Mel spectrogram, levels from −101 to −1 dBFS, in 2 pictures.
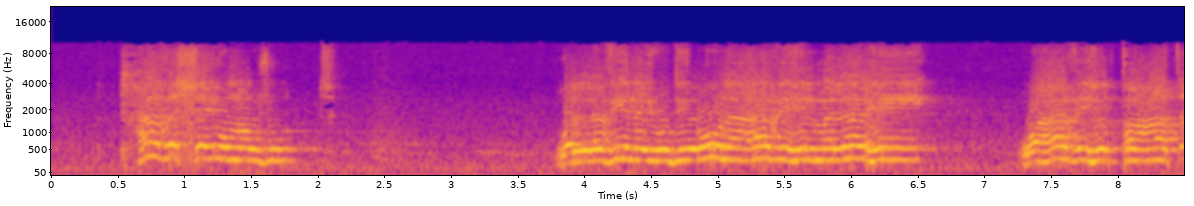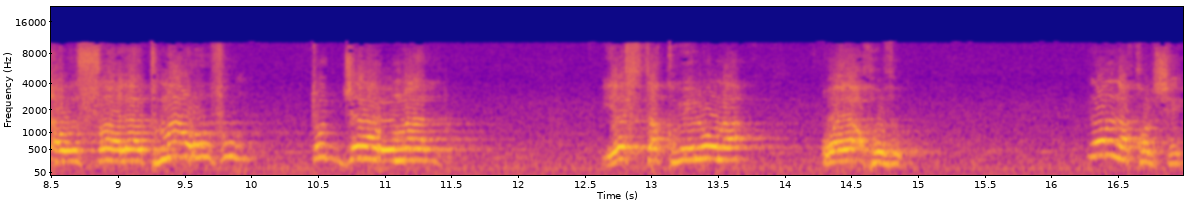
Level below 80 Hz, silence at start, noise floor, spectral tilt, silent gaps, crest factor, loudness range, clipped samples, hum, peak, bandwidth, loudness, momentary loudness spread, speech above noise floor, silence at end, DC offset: -50 dBFS; 0.1 s; -40 dBFS; -4 dB/octave; none; 12 dB; 5 LU; under 0.1%; none; -6 dBFS; 11 kHz; -16 LUFS; 14 LU; 25 dB; 0 s; 0.3%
